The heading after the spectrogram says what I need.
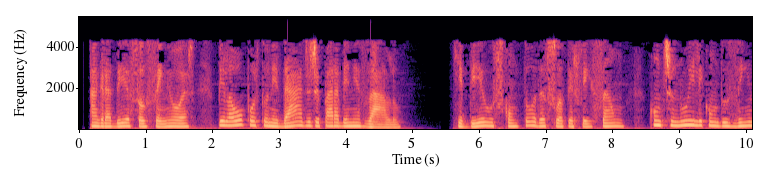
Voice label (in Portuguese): Aniversário Católico Feminino, Telemensagens, Só Voz; Telemensagens 2017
